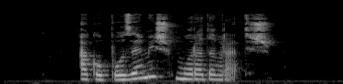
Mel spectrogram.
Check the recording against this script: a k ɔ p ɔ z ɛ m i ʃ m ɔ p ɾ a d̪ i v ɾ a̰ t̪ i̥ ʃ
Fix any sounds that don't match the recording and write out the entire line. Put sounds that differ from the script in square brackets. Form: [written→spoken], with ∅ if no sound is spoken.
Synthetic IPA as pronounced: a k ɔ p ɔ z ɛ m i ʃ m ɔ [p→∅] ɾ a d̪ [i→a] v ɾ a̰ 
